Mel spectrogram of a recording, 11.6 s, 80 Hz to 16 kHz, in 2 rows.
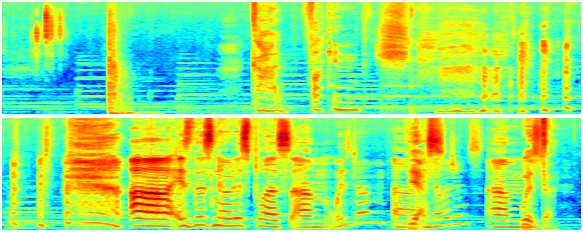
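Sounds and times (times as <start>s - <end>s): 
dice landing hard on a table in a tabletop game: 0.3s - 1.5s
speech: 2.5s - 5.3s, 7.1s - 11.4s.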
